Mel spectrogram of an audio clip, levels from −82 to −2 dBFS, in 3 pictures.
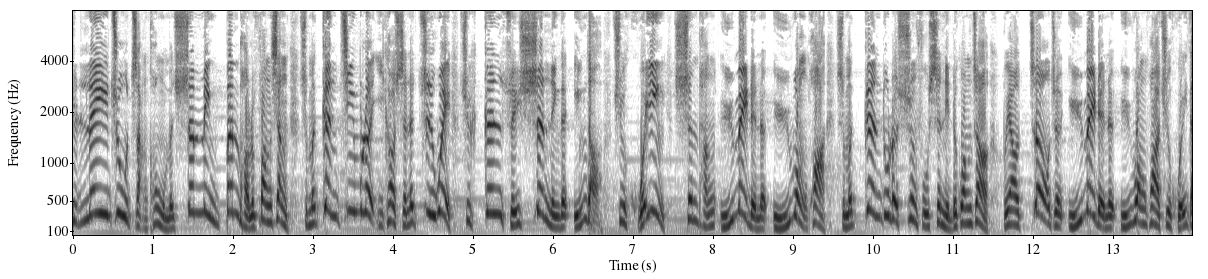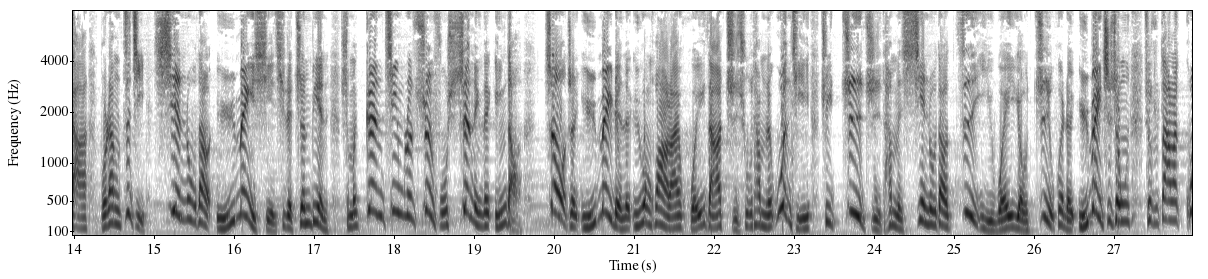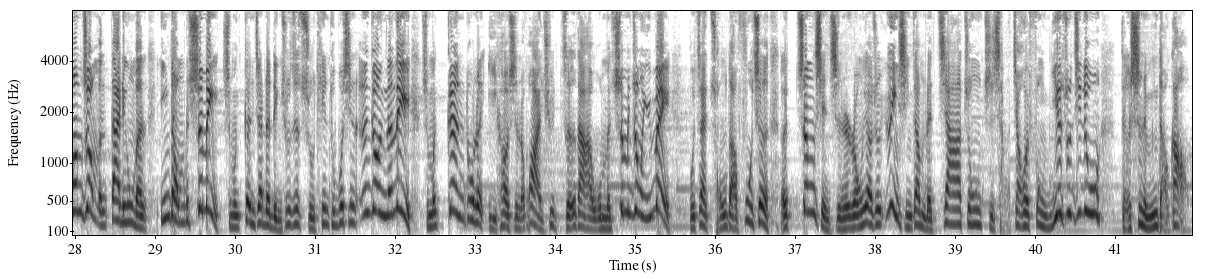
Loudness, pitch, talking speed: -18 LUFS, 205 Hz, 335 characters per minute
